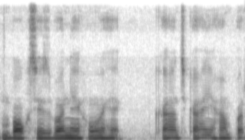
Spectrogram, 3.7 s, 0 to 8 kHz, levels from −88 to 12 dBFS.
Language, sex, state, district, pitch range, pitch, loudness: Hindi, male, Himachal Pradesh, Shimla, 130-145 Hz, 135 Hz, -16 LUFS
